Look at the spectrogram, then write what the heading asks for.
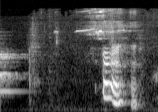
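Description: A Pembroke Welsh Corgi puppy answers its owner with a short wavering whine that slides downward in pitch.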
